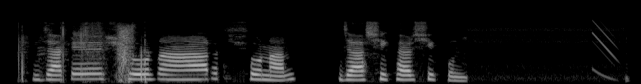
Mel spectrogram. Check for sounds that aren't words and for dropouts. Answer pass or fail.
fail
